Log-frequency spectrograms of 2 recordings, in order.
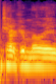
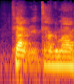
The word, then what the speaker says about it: Takamaki: said, I'll pull up an image of Anne Takamori, whatever, however you say her name is. But I was like, you had me at Catwoman, what? Is it Takamori? I forget how you say it. Or Takamaki?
